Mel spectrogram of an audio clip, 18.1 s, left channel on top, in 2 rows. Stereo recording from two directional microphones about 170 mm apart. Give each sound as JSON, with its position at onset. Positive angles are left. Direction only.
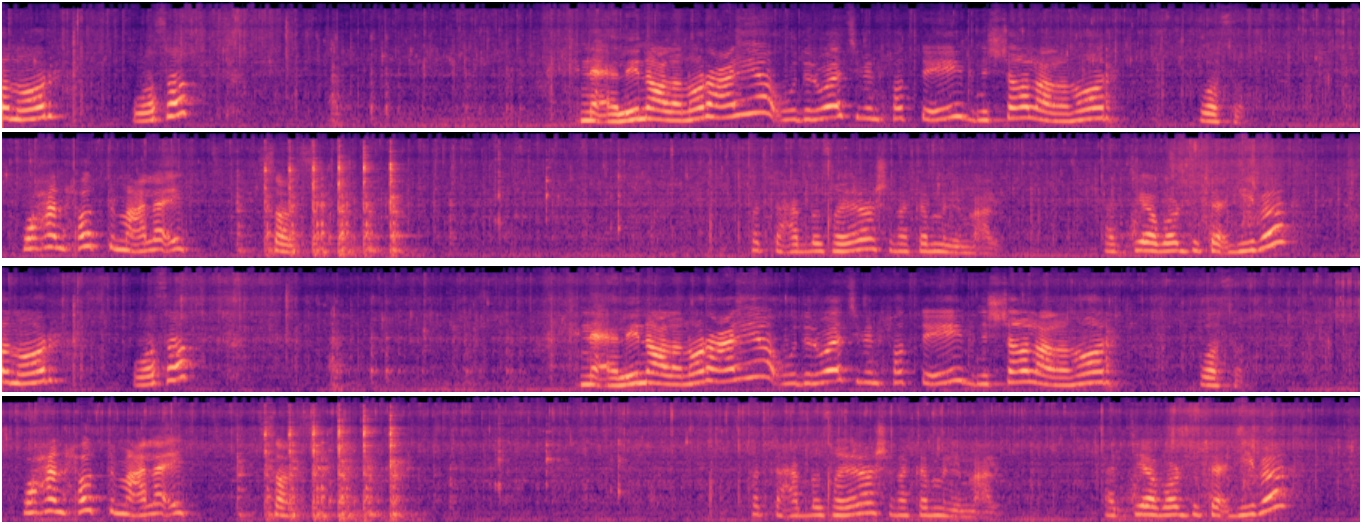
{"t": 0.0, "sound": "speech", "side_deg": 60}
{"t": 0.9, "sound": "speech", "side_deg": 40}
{"t": 3.8, "sound": "speech", "side_deg": 65}
{"t": 9.2, "sound": "speech", "side_deg": 60}
{"t": 10.9, "sound": "mechanisms", "side_deg": 25}
{"t": 14.0, "sound": "speech", "side_deg": 50}
{"t": 17.5, "sound": "speech", "side_deg": 65}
